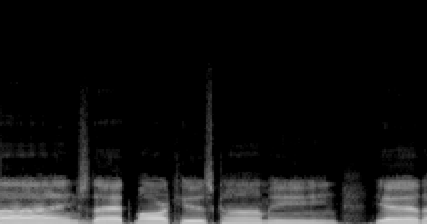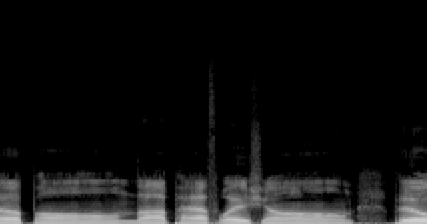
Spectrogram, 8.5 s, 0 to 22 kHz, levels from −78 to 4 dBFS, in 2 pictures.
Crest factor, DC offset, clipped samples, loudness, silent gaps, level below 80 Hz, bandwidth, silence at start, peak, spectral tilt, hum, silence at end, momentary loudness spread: 14 dB; under 0.1%; under 0.1%; -18 LUFS; none; -38 dBFS; 7.2 kHz; 0 s; -2 dBFS; -8.5 dB/octave; none; 0 s; 10 LU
